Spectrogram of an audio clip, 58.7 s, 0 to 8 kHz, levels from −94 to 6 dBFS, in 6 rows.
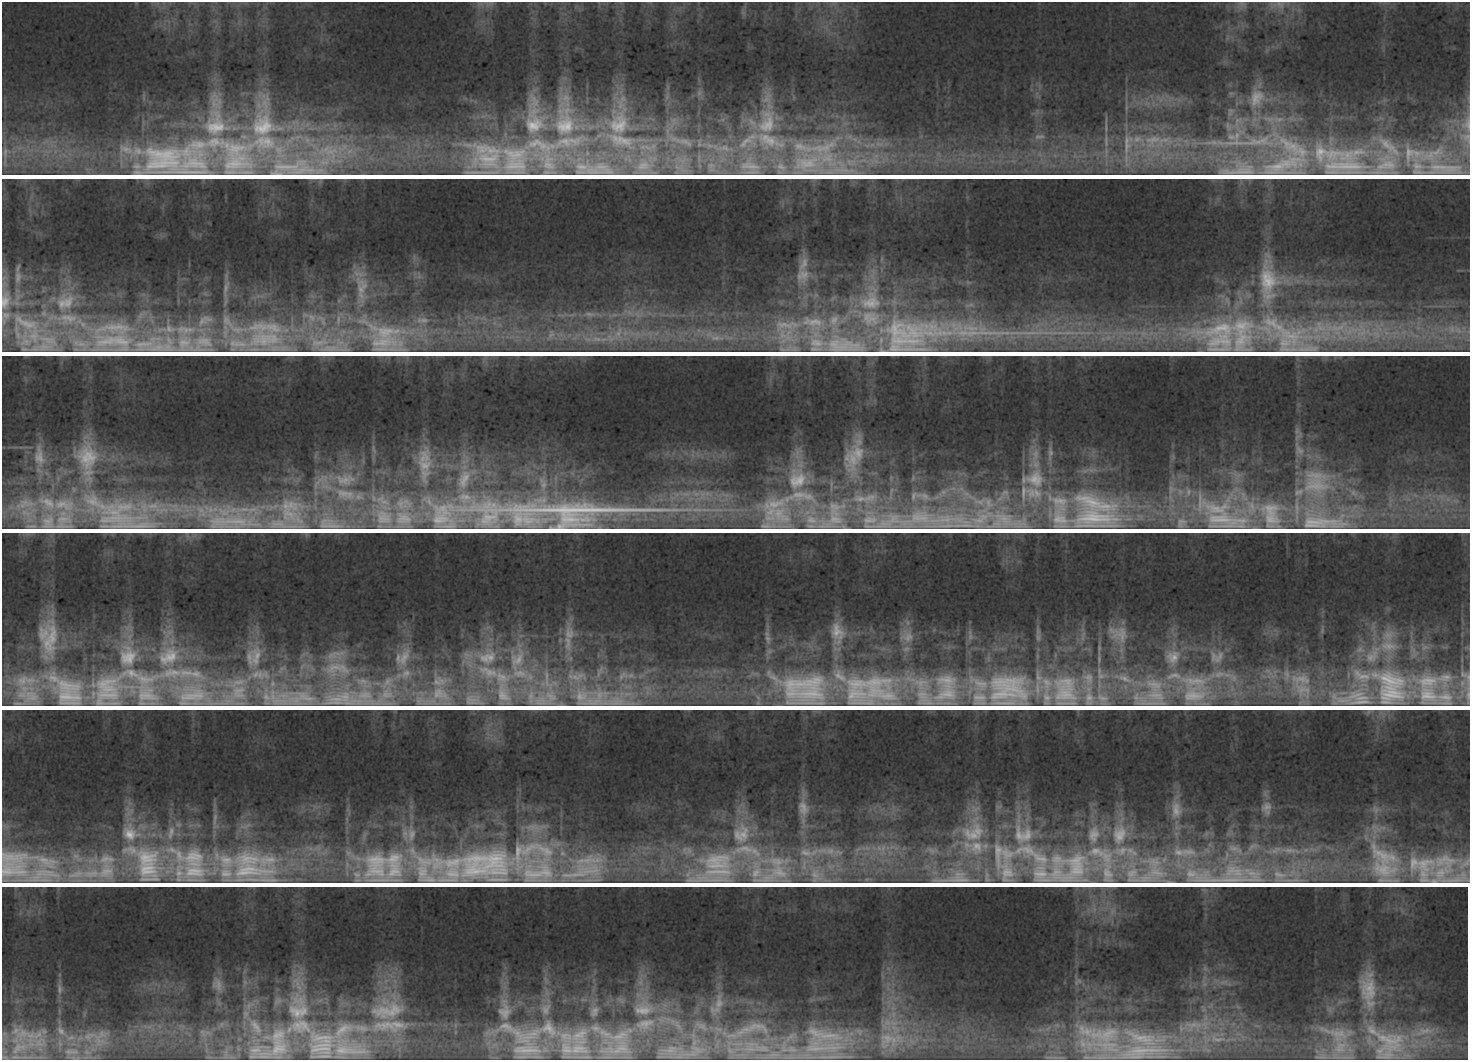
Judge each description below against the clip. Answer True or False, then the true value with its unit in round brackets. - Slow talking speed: False (110 wpm)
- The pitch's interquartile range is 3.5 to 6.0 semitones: False (2.7 semitones)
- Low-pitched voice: True (130 Hz)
